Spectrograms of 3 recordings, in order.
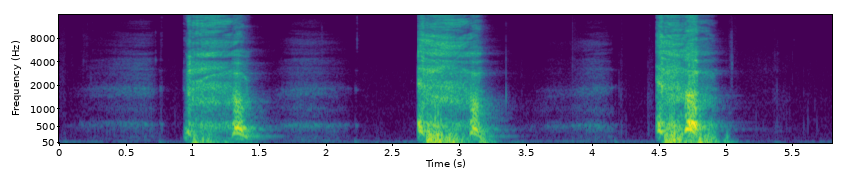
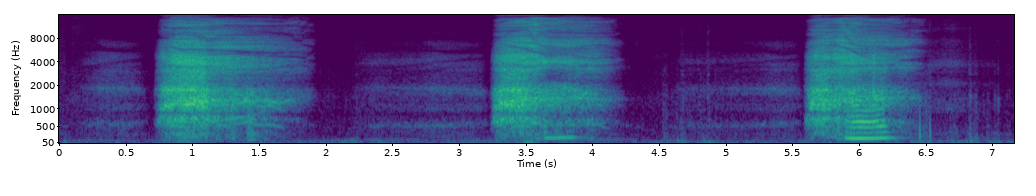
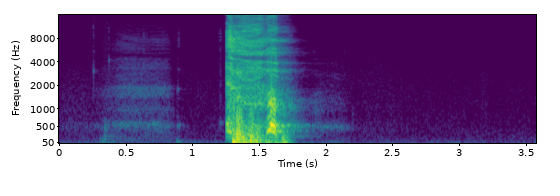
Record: {"three_cough_length": "5.8 s", "three_cough_amplitude": 32768, "three_cough_signal_mean_std_ratio": 0.31, "exhalation_length": "7.2 s", "exhalation_amplitude": 4166, "exhalation_signal_mean_std_ratio": 0.47, "cough_length": "3.6 s", "cough_amplitude": 32768, "cough_signal_mean_std_ratio": 0.25, "survey_phase": "alpha (2021-03-01 to 2021-08-12)", "age": "45-64", "gender": "Female", "wearing_mask": "No", "symptom_cough_any": true, "symptom_fatigue": true, "symptom_headache": true, "smoker_status": "Never smoked", "respiratory_condition_asthma": false, "respiratory_condition_other": false, "recruitment_source": "Test and Trace", "submission_delay": "2 days", "covid_test_result": "Positive", "covid_test_method": "RT-qPCR", "covid_ct_value": 22.3, "covid_ct_gene": "ORF1ab gene", "covid_ct_mean": 22.7, "covid_viral_load": "35000 copies/ml", "covid_viral_load_category": "Low viral load (10K-1M copies/ml)"}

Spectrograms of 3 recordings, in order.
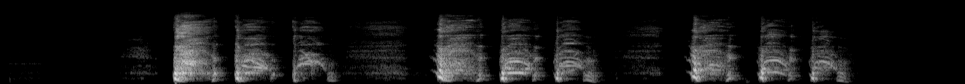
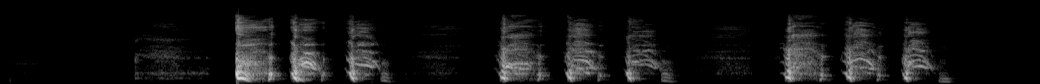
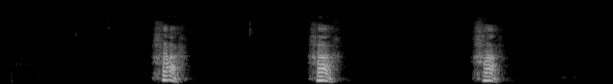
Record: {"three_cough_length": "9.7 s", "three_cough_amplitude": 29204, "three_cough_signal_mean_std_ratio": 0.37, "cough_length": "10.4 s", "cough_amplitude": 29203, "cough_signal_mean_std_ratio": 0.33, "exhalation_length": "6.1 s", "exhalation_amplitude": 22632, "exhalation_signal_mean_std_ratio": 0.23, "survey_phase": "alpha (2021-03-01 to 2021-08-12)", "age": "65+", "gender": "Male", "wearing_mask": "No", "symptom_none": true, "smoker_status": "Never smoked", "respiratory_condition_asthma": false, "respiratory_condition_other": false, "recruitment_source": "REACT", "submission_delay": "2 days", "covid_test_result": "Negative", "covid_test_method": "RT-qPCR", "covid_ct_value": 46.0, "covid_ct_gene": "N gene"}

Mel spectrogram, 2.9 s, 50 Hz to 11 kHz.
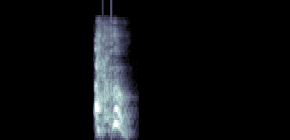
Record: {"cough_length": "2.9 s", "cough_amplitude": 15183, "cough_signal_mean_std_ratio": 0.17, "survey_phase": "beta (2021-08-13 to 2022-03-07)", "age": "45-64", "gender": "Male", "wearing_mask": "No", "symptom_cough_any": true, "symptom_runny_or_blocked_nose": true, "symptom_onset": "3 days", "smoker_status": "Never smoked", "respiratory_condition_asthma": false, "respiratory_condition_other": false, "recruitment_source": "Test and Trace", "submission_delay": "1 day", "covid_test_result": "Positive", "covid_test_method": "RT-qPCR", "covid_ct_value": 22.2, "covid_ct_gene": "ORF1ab gene", "covid_ct_mean": 23.0, "covid_viral_load": "29000 copies/ml", "covid_viral_load_category": "Low viral load (10K-1M copies/ml)"}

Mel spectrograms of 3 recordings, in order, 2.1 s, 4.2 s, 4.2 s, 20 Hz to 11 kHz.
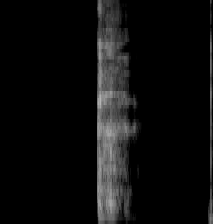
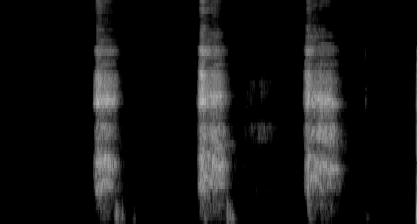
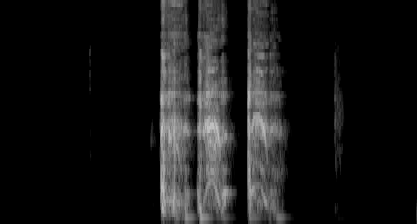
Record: {"cough_length": "2.1 s", "cough_amplitude": 28730, "cough_signal_mean_std_ratio": 0.24, "exhalation_length": "4.2 s", "exhalation_amplitude": 31928, "exhalation_signal_mean_std_ratio": 0.36, "three_cough_length": "4.2 s", "three_cough_amplitude": 32767, "three_cough_signal_mean_std_ratio": 0.34, "survey_phase": "beta (2021-08-13 to 2022-03-07)", "age": "45-64", "gender": "Male", "wearing_mask": "No", "symptom_cough_any": true, "symptom_runny_or_blocked_nose": true, "symptom_diarrhoea": true, "symptom_onset": "2 days", "smoker_status": "Never smoked", "respiratory_condition_asthma": false, "respiratory_condition_other": false, "recruitment_source": "Test and Trace", "submission_delay": "1 day", "covid_test_result": "Negative", "covid_test_method": "RT-qPCR"}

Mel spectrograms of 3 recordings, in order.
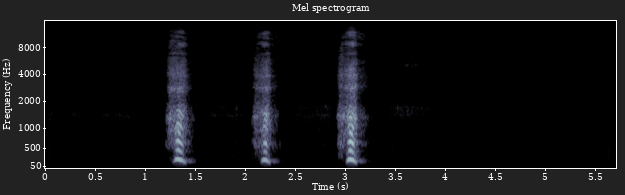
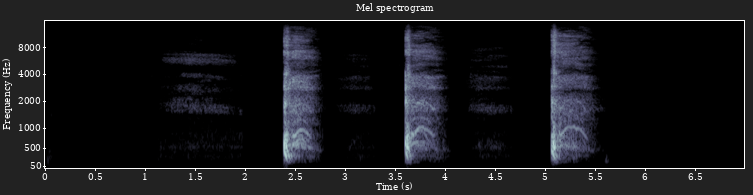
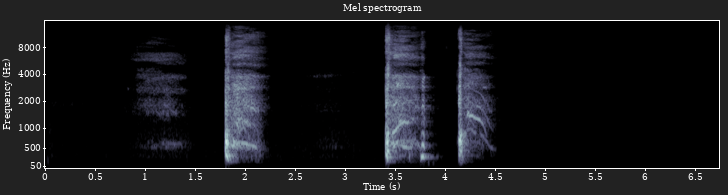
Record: {"exhalation_length": "5.7 s", "exhalation_amplitude": 15894, "exhalation_signal_mean_std_ratio": 0.2, "three_cough_length": "7.0 s", "three_cough_amplitude": 27603, "three_cough_signal_mean_std_ratio": 0.21, "cough_length": "6.7 s", "cough_amplitude": 29837, "cough_signal_mean_std_ratio": 0.24, "survey_phase": "beta (2021-08-13 to 2022-03-07)", "age": "45-64", "gender": "Female", "wearing_mask": "No", "symptom_runny_or_blocked_nose": true, "symptom_abdominal_pain": true, "symptom_diarrhoea": true, "symptom_fatigue": true, "symptom_headache": true, "symptom_change_to_sense_of_smell_or_taste": true, "symptom_loss_of_taste": true, "symptom_other": true, "symptom_onset": "6 days", "smoker_status": "Current smoker (1 to 10 cigarettes per day)", "respiratory_condition_asthma": false, "respiratory_condition_other": false, "recruitment_source": "Test and Trace", "submission_delay": "3 days", "covid_test_result": "Positive", "covid_test_method": "RT-qPCR", "covid_ct_value": 18.6, "covid_ct_gene": "ORF1ab gene", "covid_ct_mean": 19.7, "covid_viral_load": "350000 copies/ml", "covid_viral_load_category": "Low viral load (10K-1M copies/ml)"}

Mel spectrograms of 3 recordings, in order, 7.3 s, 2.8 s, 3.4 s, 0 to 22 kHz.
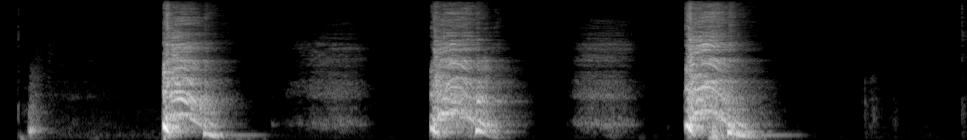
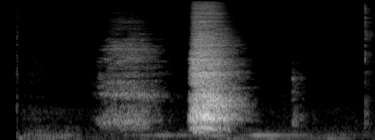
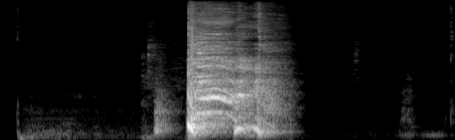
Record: {"three_cough_length": "7.3 s", "three_cough_amplitude": 32768, "three_cough_signal_mean_std_ratio": 0.3, "exhalation_length": "2.8 s", "exhalation_amplitude": 11193, "exhalation_signal_mean_std_ratio": 0.28, "cough_length": "3.4 s", "cough_amplitude": 32768, "cough_signal_mean_std_ratio": 0.28, "survey_phase": "beta (2021-08-13 to 2022-03-07)", "age": "45-64", "gender": "Male", "wearing_mask": "No", "symptom_none": true, "smoker_status": "Never smoked", "respiratory_condition_asthma": false, "respiratory_condition_other": false, "recruitment_source": "REACT", "submission_delay": "1 day", "covid_test_result": "Negative", "covid_test_method": "RT-qPCR", "influenza_a_test_result": "Unknown/Void", "influenza_b_test_result": "Unknown/Void"}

